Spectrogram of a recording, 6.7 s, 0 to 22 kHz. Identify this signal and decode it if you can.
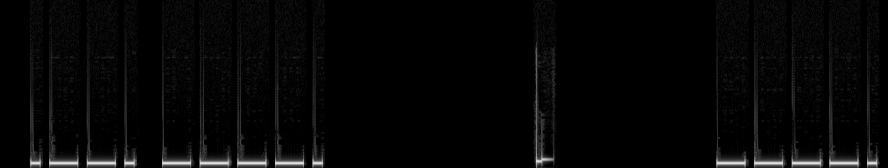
Morse code, heard as a keyed tone, about 17 wpm, 700 Hz. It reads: P9 9
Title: Single-Letter Single-Number 17wpm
